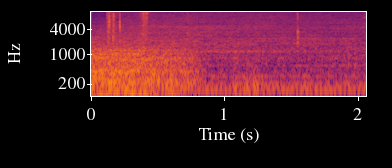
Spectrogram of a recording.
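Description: Road and engine noise inside a moving car's cabin, dropping about a second in to a quieter steady hum.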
